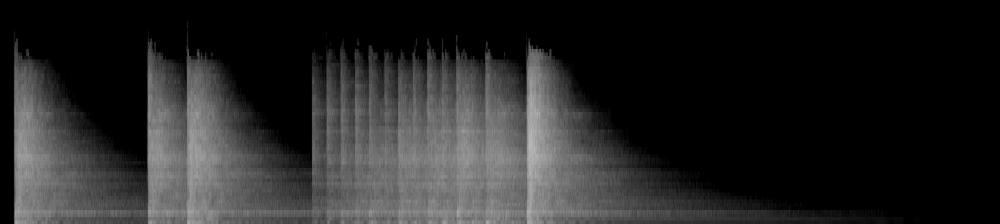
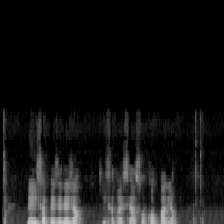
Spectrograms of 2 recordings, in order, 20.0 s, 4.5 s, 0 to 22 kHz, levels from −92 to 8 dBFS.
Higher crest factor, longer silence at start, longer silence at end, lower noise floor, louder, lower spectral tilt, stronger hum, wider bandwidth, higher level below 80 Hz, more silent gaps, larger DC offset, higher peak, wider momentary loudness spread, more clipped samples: first, 30 dB vs 20 dB; first, 0.3 s vs 0.1 s; first, 7.55 s vs 0.95 s; first, under -90 dBFS vs -57 dBFS; about the same, -24 LUFS vs -24 LUFS; second, 3 dB/octave vs -7 dB/octave; neither; first, 17 kHz vs 10.5 kHz; second, under -90 dBFS vs -52 dBFS; neither; neither; about the same, -2 dBFS vs -4 dBFS; first, 23 LU vs 12 LU; neither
